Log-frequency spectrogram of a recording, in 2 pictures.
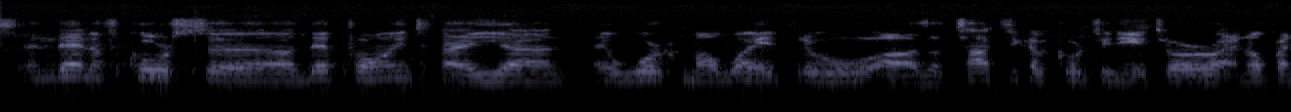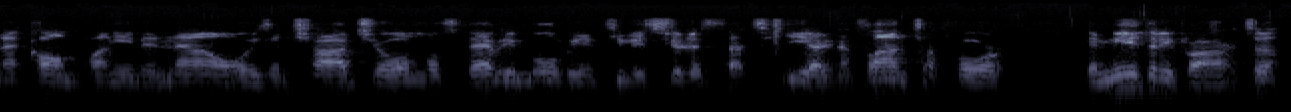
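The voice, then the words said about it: Italian accent. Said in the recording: “my Italian accent”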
